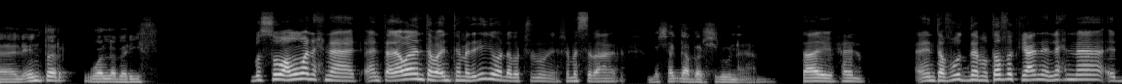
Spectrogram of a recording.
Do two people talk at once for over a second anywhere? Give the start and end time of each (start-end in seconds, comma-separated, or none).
none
